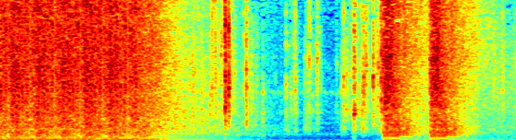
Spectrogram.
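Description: Gunfire from guns in a video game: a dense burst of rapid automatic shots for about a second, then a brief lull and a few scattered shots, loud with no talk.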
